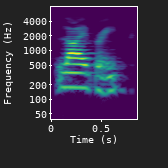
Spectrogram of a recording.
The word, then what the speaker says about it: library: we're turning you otherwise three syllable words into a two syllable word library one of the pronunciations of that words in British English and looking lastly at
